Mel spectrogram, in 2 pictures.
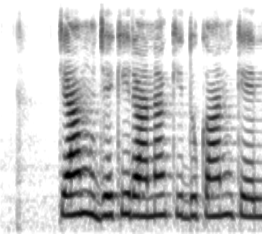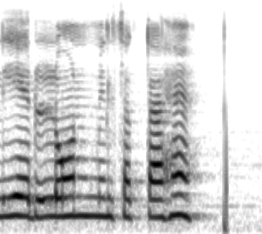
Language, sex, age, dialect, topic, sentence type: Hindi, female, 25-30, Marwari Dhudhari, banking, question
